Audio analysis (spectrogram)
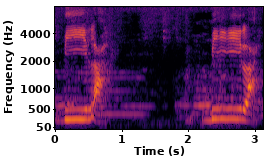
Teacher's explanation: Vokoid adalah bunyi ujar yang dihasilkan dengan tanpa merintangi udara yang keluar dari paru-paru dalam ucap kita. Bunyi I, ciri-ciri tinggi depan tak bulat.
